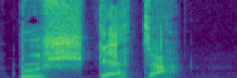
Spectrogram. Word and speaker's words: bruschetta: No, apparently you're supposed to put the K sound in. Bruschetta is apparently the proper way to pronounce it.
